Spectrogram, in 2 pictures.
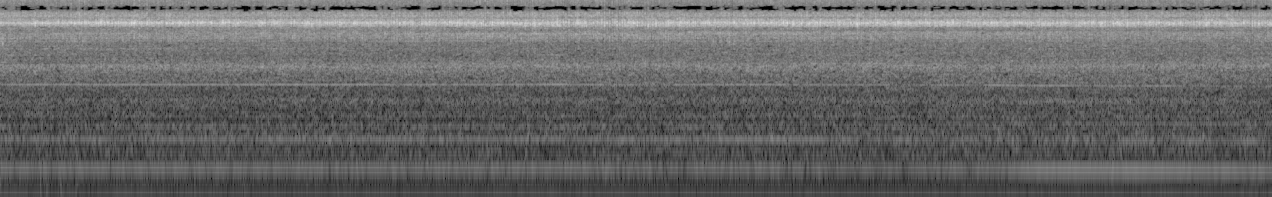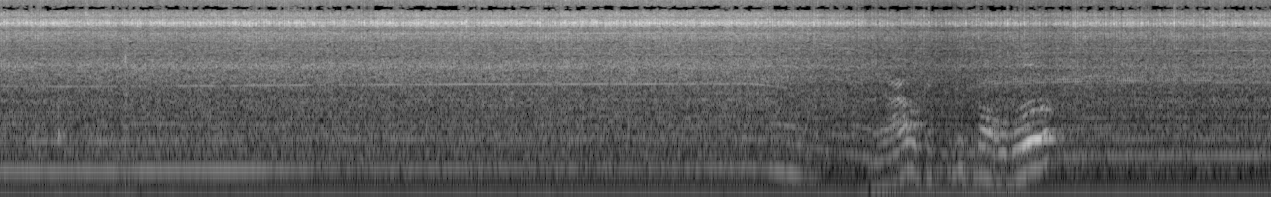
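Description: A stand mixer churns cookie dough with a steady, even motor hum that runs throughout, ending with a few brief wobbling clatters near the end.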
